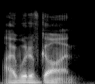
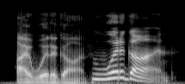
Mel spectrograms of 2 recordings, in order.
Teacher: The word have has been elided down to just that reduced vowel sound, A, the schwa.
